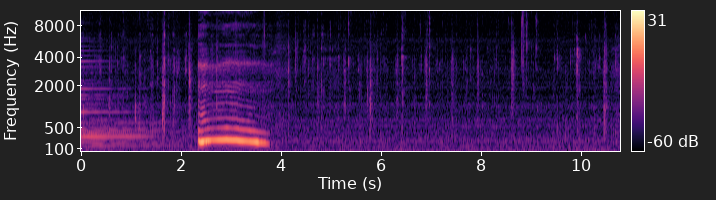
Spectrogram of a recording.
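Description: Acoustic guitar notes die away, then a loud hummed 'mmm' of enjoyment lasting about a second and a half, rising and falling in pitch. Quiet chewing and small clinks of a fork on a ceramic plate follow.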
